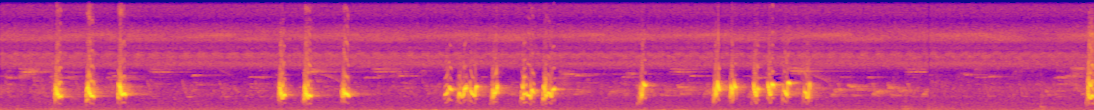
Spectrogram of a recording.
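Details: Yellow-vented bulbul song used to lure and set off other bulbuls: sparse groups of three sharp notes, a quick chattering run, then further short note clusters with silence between.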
